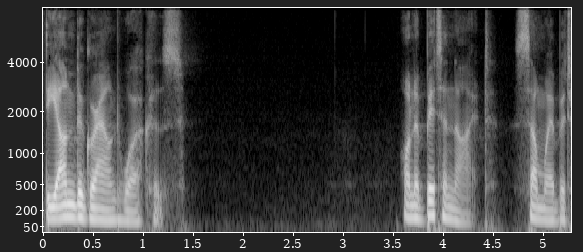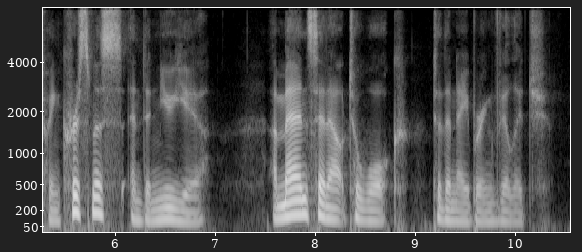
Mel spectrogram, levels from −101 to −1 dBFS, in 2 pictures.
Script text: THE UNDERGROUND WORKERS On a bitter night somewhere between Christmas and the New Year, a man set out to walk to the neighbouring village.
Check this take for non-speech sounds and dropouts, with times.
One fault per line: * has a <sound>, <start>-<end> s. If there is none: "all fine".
all fine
